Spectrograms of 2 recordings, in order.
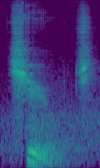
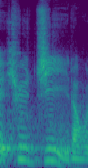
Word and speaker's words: huge: 그럼 이게 앞에는 휴 이렇게 읽고 뒤에는 G 이게 아니라 G. huge. 이해하셨죠? huge. 절대 huge라고 읽으시면 안 돼요.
